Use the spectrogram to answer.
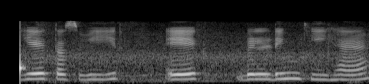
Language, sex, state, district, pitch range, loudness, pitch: Hindi, female, Haryana, Jhajjar, 230-260 Hz, -22 LUFS, 240 Hz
